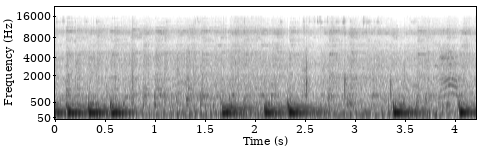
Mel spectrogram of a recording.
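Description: Large frame-carried barrel drum of a kuda jingkrak parade troupe, beaten in short runs of deep, pitched strokes: four quick strokes at the start, three around the middle, and two near the end.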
